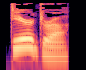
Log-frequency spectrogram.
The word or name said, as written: dierdre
